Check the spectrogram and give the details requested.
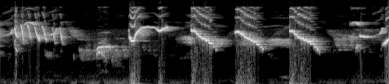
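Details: Asian pied starling in full varied song, recorded as a master track for training captive starlings: a rapid sequence of buzzy, rattling notes followed by repeated sharp descending whistles, each separated by brief pauses.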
